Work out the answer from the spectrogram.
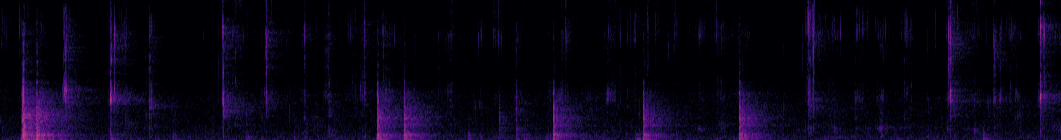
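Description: A person chewing a mouthful of soft rice and milkfish sisig with wet mouth smacks: short, sharp smacks at an uneven pace, about one a second.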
